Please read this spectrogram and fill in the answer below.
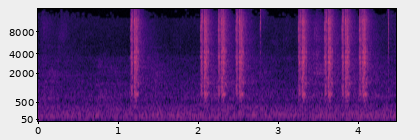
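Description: DSLR camera shutter firing seven times: a single shot about a second in, then two quick runs of three shots each.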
